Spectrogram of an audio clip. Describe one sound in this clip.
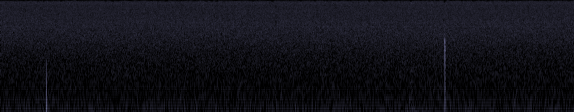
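A kayak paddle dips and splashes softly in calm water.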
